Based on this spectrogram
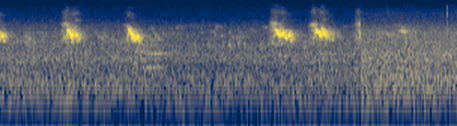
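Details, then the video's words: House Sparrow giving short, bright cheeps, often in quick pairs, about every half second to second, with a faint background hiss. "Домовый Воробей"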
